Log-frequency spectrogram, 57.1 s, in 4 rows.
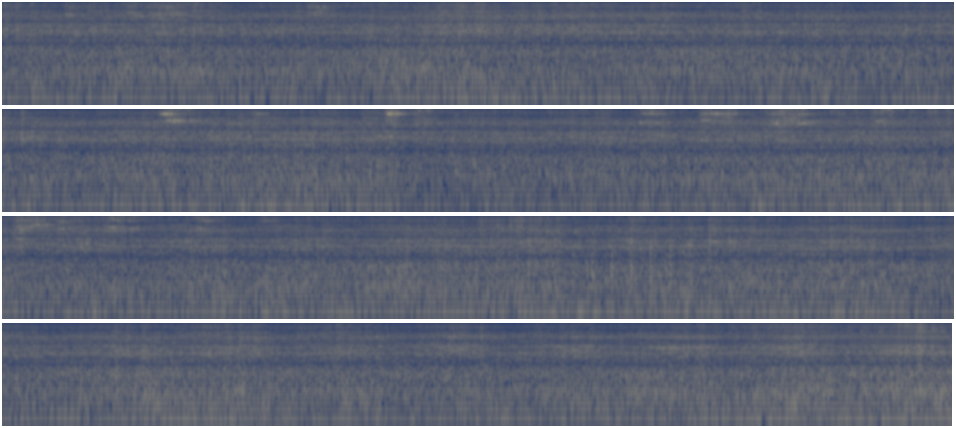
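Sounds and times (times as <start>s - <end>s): steel wheels rolling on rail: 0.0s - 57.0s
high-pitched wheel squeals: 16.6s - 17.3s.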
